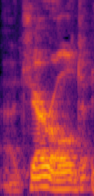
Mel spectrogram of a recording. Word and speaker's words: Jerold: It's Gerald, J-E-R-O-L-D. Apps, A-P-P-S, and I mostly go by Jerry.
